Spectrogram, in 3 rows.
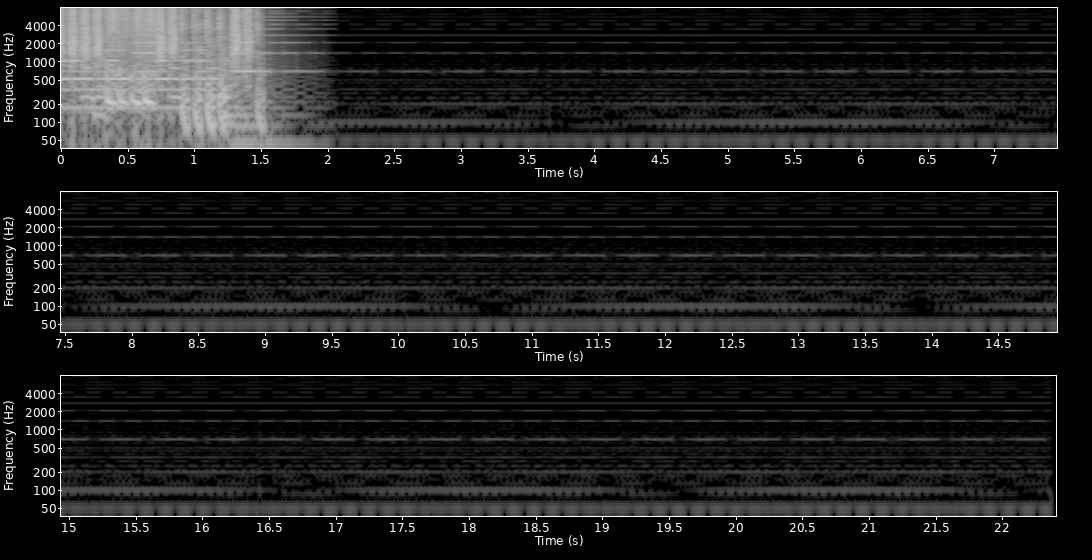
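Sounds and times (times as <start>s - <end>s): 
MOS6581R4 SID chip music: 0.0s - 2.0s.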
